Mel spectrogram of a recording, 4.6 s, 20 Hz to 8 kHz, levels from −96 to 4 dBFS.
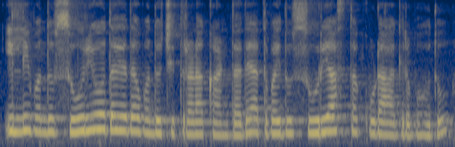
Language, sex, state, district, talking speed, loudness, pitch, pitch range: Kannada, female, Karnataka, Shimoga, 130 wpm, -30 LUFS, 225 Hz, 205-250 Hz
